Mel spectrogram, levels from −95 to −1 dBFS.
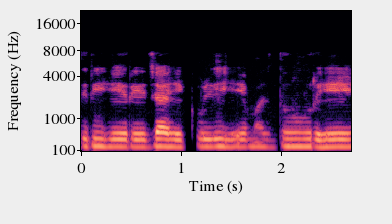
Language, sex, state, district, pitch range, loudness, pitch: Chhattisgarhi, female, Chhattisgarh, Korba, 165-175 Hz, -23 LUFS, 170 Hz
